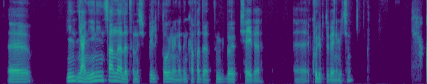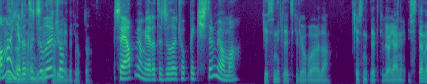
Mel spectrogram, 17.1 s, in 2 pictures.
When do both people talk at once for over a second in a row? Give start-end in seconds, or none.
8.6-9.9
